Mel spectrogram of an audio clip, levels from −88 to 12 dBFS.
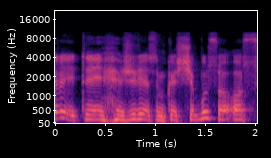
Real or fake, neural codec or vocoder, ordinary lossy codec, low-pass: real; none; Opus, 64 kbps; 9.9 kHz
